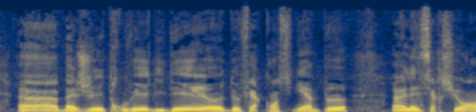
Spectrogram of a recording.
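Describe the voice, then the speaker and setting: Speaking at a fairly slow pace, a man has a medium pitch and a dark, mellow tone in a dry, close sound with no echo. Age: 50s. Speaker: business founder, wheelchair user. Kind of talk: radio interview. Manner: hesitant, many fillers.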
